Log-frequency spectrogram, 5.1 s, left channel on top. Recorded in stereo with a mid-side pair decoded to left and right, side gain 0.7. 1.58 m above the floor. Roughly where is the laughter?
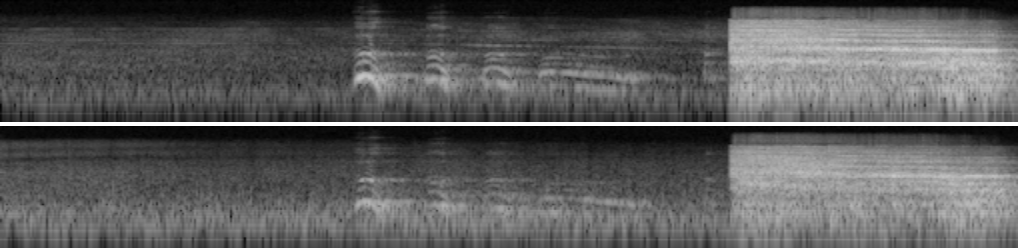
Ahead left.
